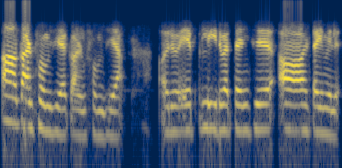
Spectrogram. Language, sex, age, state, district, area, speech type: Malayalam, female, 18-30, Kerala, Wayanad, rural, conversation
